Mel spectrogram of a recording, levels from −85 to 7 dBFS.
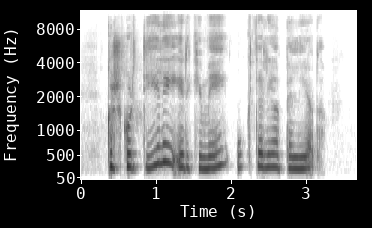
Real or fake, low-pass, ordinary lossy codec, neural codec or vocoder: real; 10.8 kHz; AAC, 64 kbps; none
